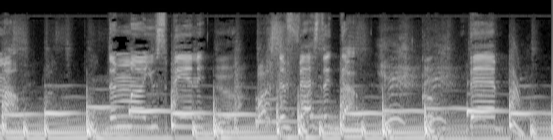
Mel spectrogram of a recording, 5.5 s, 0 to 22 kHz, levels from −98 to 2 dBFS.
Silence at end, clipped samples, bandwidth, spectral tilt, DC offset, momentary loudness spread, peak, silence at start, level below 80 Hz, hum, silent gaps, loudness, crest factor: 0 s; under 0.1%; 15.5 kHz; -6 dB/octave; under 0.1%; 3 LU; -2 dBFS; 0 s; -26 dBFS; none; none; -18 LUFS; 14 dB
